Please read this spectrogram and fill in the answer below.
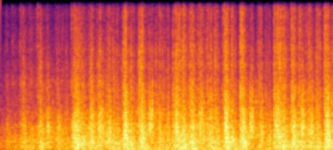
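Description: Afro-Venezuelan San Juan drumming fading in over the first second, then a fast, dense run of deep drum strikes.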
